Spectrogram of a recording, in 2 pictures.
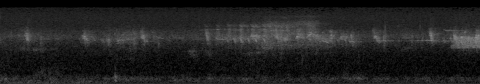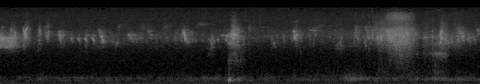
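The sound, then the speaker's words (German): A bird sings on and off in the background, bright chirps and warbling phrases scattered over a quiet outdoor hush with a faint low rumble underneath; no one speaks. “Ich lasse kurz Pause, denn wir hören einen wunderbaren Vogel im Hintergrund.”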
